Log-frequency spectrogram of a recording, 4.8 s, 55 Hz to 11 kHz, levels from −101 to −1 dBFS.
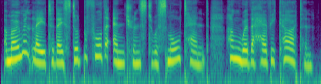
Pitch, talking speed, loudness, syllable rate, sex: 240 Hz, 210 wpm, -17 LUFS, 5.9 syllables/s, female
